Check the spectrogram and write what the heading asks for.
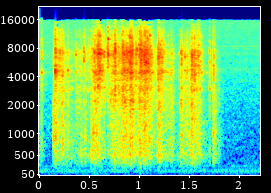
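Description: Plastic LEGO roof tiles (slope bricks) clattering as a hand rummages through a full plastic storage tub: a dense run of clicks and clinks that dies away near the end.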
